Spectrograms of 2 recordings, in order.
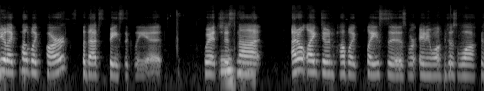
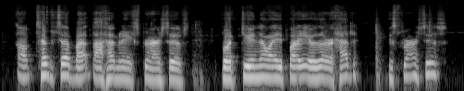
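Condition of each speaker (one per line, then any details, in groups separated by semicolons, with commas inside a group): No condition
Ataxia; cerebral ataxia, small lesion on cerebrum, affects balance; may slur speech, may sound drunk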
